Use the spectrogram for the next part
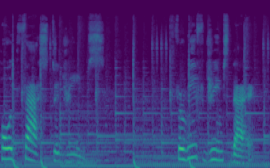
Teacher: Notice that the portions with the higher pitch are found in the first part of each line, and the lower pitches are found in the end of each line. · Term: intonation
